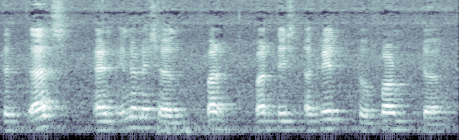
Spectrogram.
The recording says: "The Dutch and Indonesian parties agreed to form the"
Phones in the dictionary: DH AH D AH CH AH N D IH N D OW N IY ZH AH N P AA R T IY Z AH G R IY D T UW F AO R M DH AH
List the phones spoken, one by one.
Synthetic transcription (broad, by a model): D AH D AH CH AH N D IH N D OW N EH SH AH N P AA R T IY S AH G R IY D T UW F AO R M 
